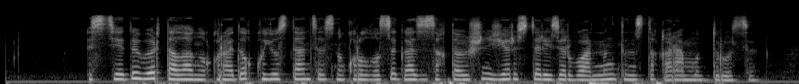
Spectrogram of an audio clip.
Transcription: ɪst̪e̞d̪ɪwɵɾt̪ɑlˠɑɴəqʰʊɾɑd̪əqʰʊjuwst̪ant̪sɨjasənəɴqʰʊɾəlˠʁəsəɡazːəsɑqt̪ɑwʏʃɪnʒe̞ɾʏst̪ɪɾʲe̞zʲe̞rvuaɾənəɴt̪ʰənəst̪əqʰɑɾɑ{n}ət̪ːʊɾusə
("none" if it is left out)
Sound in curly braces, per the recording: m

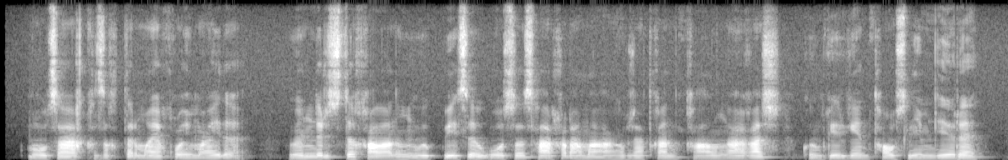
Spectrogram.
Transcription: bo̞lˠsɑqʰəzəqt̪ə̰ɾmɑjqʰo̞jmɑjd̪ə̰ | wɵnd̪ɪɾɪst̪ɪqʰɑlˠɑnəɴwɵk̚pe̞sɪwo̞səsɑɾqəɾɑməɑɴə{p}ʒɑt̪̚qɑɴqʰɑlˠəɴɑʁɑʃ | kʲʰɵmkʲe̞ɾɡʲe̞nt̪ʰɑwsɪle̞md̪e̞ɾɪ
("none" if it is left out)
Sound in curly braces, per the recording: p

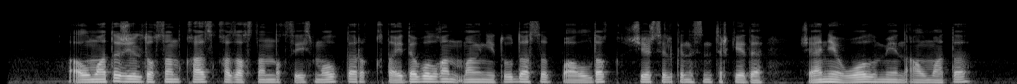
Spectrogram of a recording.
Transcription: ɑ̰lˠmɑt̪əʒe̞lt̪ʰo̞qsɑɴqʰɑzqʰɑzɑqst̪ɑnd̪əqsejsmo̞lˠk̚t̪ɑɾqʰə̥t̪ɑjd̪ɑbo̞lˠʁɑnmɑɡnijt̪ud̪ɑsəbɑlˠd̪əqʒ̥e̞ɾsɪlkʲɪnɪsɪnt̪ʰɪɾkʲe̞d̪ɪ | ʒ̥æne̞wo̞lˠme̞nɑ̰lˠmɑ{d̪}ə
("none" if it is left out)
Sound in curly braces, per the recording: t̪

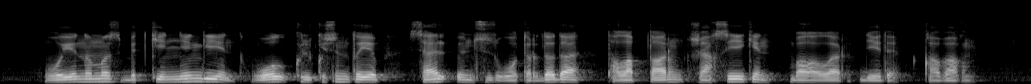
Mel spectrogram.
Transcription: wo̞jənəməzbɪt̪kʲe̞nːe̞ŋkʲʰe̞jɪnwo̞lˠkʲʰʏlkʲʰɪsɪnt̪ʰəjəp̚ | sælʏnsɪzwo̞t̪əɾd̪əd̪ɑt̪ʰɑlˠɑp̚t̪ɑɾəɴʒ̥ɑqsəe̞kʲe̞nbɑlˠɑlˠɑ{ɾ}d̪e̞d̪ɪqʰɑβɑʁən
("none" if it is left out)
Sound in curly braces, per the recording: ɾ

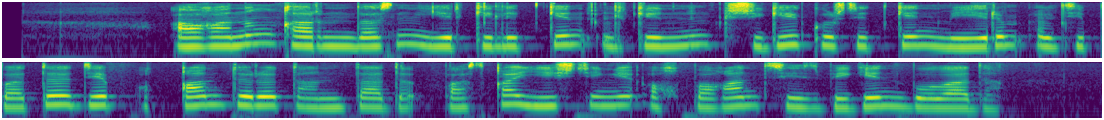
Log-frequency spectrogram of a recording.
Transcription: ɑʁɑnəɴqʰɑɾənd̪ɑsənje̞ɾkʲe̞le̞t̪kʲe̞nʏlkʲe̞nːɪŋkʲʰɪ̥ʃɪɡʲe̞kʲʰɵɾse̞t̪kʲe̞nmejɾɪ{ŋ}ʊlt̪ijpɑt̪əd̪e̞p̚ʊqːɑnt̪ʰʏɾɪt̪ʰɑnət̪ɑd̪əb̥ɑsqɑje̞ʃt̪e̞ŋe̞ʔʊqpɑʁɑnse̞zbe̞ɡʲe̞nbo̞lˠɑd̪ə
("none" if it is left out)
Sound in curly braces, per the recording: m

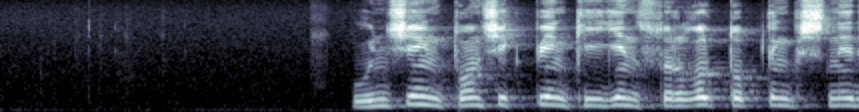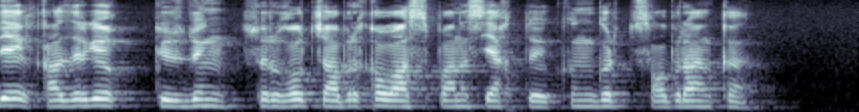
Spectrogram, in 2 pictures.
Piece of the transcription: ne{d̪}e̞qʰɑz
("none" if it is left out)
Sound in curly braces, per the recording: d̪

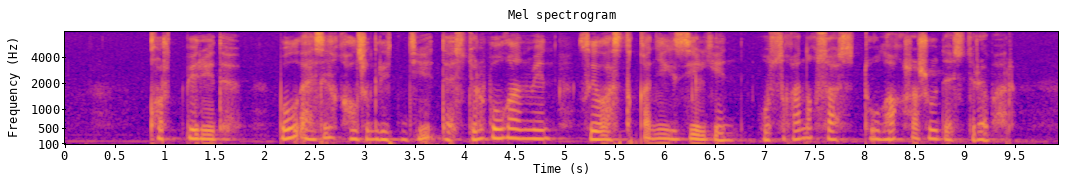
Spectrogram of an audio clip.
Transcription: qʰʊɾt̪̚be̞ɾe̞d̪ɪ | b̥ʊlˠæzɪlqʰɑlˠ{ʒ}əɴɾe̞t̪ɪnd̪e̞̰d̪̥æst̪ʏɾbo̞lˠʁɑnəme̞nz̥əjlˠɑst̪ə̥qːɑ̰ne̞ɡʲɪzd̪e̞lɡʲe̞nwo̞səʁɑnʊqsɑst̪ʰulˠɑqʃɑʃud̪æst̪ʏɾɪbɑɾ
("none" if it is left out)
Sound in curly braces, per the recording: ʒ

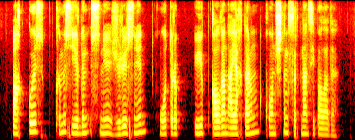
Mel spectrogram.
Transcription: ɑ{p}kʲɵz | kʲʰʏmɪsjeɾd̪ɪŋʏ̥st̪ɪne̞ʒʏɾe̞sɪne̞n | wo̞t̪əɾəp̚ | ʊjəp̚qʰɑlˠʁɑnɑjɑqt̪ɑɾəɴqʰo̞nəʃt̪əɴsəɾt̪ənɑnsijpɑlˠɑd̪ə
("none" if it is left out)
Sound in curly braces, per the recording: q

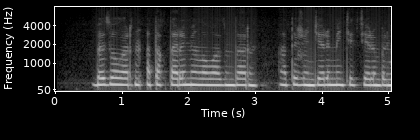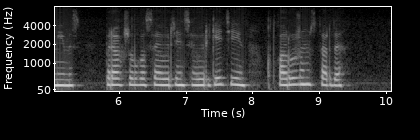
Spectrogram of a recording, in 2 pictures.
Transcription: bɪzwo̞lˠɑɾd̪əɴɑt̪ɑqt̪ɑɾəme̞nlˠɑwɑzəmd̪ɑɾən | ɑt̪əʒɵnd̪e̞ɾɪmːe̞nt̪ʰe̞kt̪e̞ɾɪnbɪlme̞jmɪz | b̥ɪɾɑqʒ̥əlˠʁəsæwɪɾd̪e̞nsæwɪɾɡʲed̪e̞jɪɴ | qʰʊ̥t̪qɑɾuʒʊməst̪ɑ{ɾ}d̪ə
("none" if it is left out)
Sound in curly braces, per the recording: ɾ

